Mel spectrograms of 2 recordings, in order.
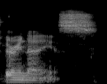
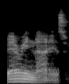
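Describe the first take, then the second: First: Soft breathy whisper. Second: Said in the usual way. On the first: Shown as a demonstration. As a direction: whisper it back. Repeats it whispered.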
